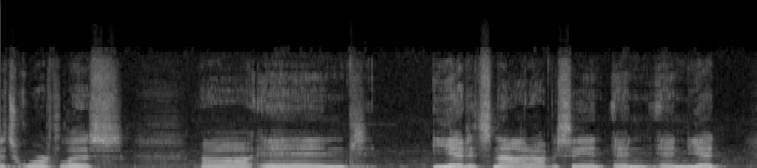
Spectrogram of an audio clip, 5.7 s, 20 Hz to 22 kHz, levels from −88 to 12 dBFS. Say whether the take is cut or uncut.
uncut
